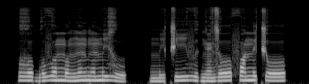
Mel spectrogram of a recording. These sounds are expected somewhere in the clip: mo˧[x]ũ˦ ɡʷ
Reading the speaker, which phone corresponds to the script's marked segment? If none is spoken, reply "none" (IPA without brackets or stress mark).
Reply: ŋ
